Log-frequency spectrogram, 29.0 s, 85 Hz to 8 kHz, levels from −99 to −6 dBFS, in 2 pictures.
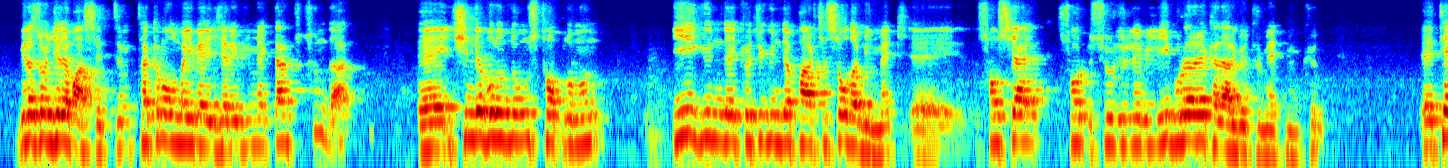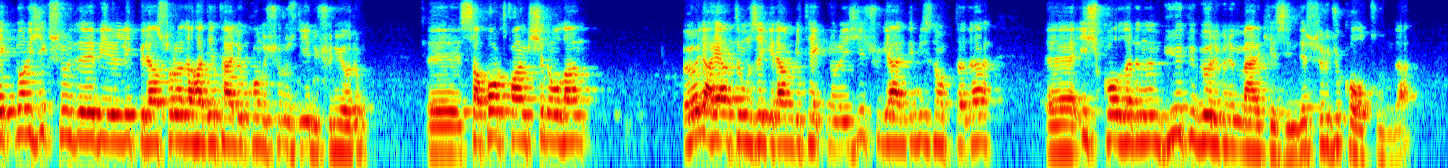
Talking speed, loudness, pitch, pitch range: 110 wpm, -17 LUFS, 170 Hz, 150-180 Hz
